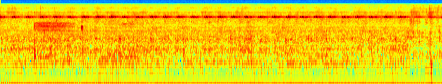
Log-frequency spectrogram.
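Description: A cricket trilling faintly and steadily: a high, rapidly pulsing tone.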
